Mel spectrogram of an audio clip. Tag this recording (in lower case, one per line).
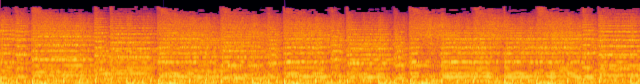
music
